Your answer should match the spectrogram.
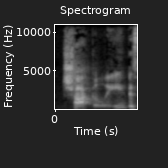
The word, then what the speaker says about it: Txakoli: It's spelled really interesting T X A K O L I, and you pronounce it Chocoli.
